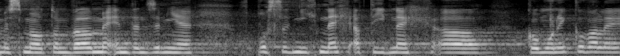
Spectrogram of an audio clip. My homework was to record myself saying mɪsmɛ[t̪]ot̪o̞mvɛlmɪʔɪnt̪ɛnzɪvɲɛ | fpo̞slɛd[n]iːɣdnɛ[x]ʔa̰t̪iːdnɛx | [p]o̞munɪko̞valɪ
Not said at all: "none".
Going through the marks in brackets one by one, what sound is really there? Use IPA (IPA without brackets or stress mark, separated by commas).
none, ɲ, x, k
